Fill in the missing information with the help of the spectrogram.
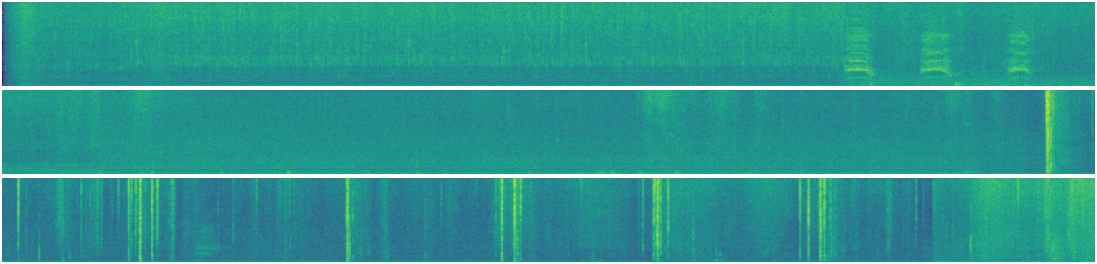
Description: calme

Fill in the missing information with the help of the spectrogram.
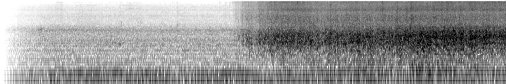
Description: travaux au lycée; Dardilly

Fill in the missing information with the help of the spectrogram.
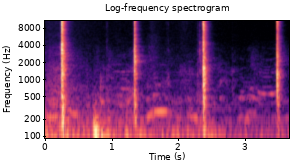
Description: clic clic

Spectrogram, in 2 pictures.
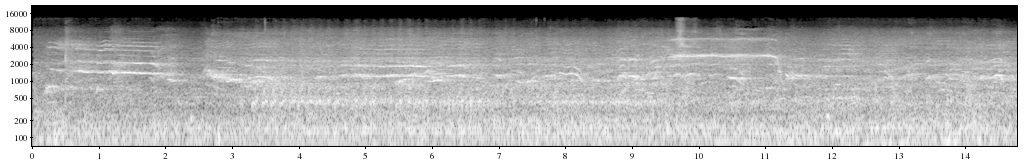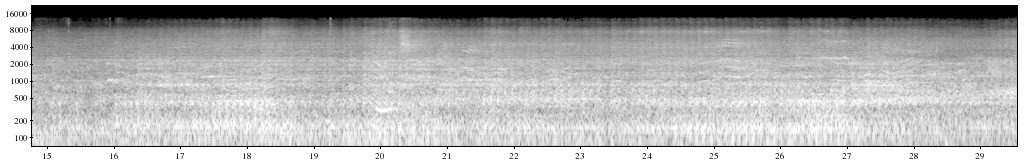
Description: en face de l'ecole

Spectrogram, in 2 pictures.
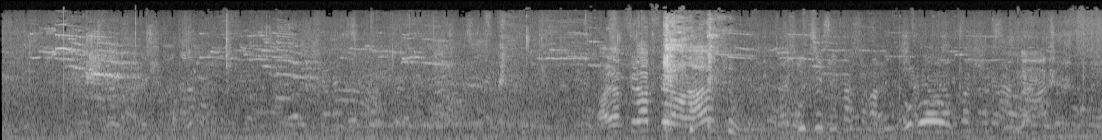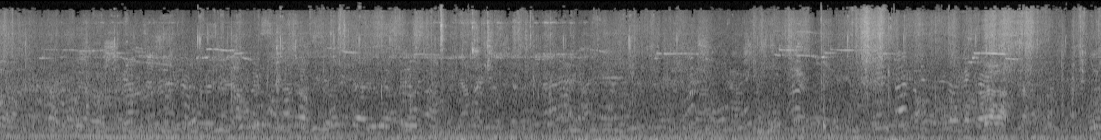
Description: marche aux poissons

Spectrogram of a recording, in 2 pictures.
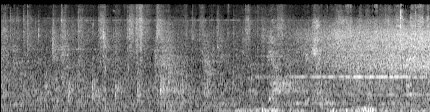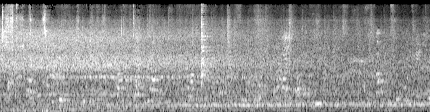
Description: metro Guillotiere

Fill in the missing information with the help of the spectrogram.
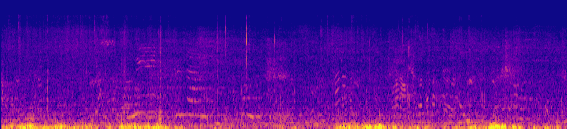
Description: son d'ambiance

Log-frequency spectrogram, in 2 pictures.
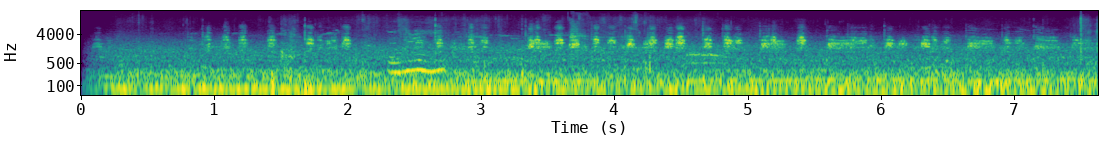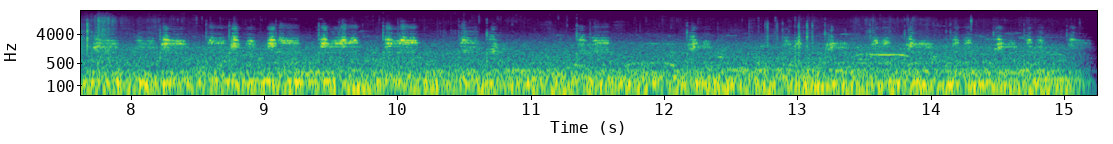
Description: types oiseaux; sainte-foy

